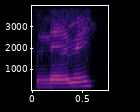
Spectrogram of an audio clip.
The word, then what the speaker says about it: Mary: First name is Mary. – How do I spell that? – M-A-R-Y. M-A-R-Y.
